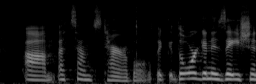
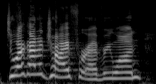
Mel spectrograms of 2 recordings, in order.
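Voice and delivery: higher, louder fed-up cry; exasperated outburst; 5 semitones higher, 7 dB louder than usual. Retold or imitated. Stuck in LA traffic, a fed-up louder outburst. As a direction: vent it at the traffic. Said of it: "and I went".

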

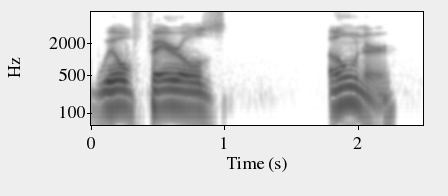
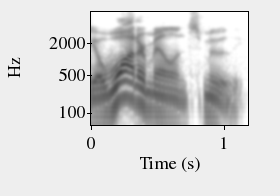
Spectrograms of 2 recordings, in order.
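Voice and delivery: ordinary delivery

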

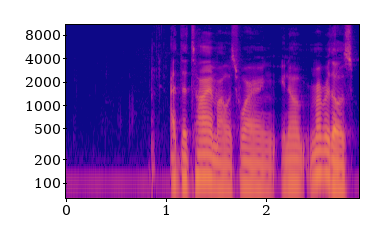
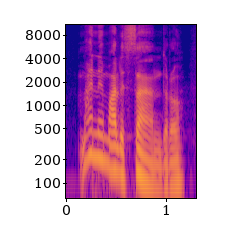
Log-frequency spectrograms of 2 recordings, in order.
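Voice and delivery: put-on comic Italian-accented English; 2 semitones higher, 3 dB louder than usual. Italian driver introducing himself, comic Italian accent. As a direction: introduce yourself like a cartoon Italian. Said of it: "the comically stereotypical accent".

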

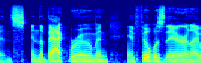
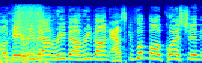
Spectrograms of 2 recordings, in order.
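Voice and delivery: much higher, louder frantic self-talk; panicked inner voice; 11 semitones higher, 7 dB louder than usual. Retold or imitated. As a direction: scramble to save the moment.

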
